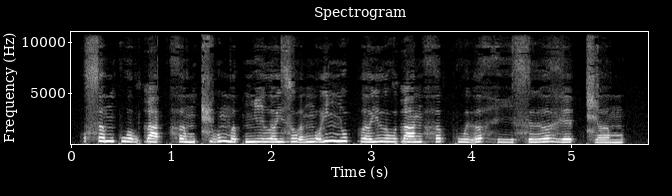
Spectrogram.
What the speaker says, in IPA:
s ə˧ m k w o̰˧˨ w ɗ a˨˩ k̚ h ə˧˩ m t͡ɕ ṵ˧˥ m ə˨˩ p̚ ɲ i˧ l ə˧ j z ṵ˧˨ ə̯ ŋ o̰˧˥ j ɲ u˦˥ k̚ l ə˨˦ j l u˧ ɗ a˧ ŋ h ə˦˥ p̚ k w ɨ̰˧˥ ə̯ h i̤˨˩ s ɨ˨˦ ə̯ ɣ e˦˥ p̚ t͡ɕ ə˧ m

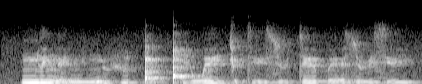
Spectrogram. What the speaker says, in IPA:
ɲ ə˥ j n e˩ j n i˩ ŋ y˧ ç y˥ ǃ y˩ ǃʰ i˥ w e˥ j ɟ ə˩ tʲ ə˩ j z y˩ t e˥ p e˧ z y˥ sʲ ə˥ j

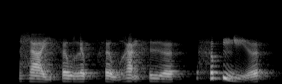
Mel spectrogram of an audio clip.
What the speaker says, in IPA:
z aː˨˩ j h ə˨˩ w l ə˨˩ p̚ h ə˧˩ w ɣ a̰˧˨ ŋ h ɨ˨˩ ə̯ | h ə˦˥ p̚ ɲ i˧˩˨ ə̯

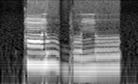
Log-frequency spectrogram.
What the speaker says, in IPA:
k ɔ̃˦ ɾ u˦˨ b o˨ n o˧

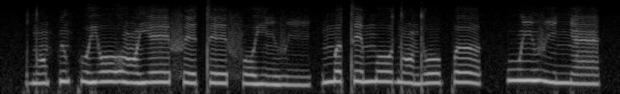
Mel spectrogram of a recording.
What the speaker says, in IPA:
d ɔ̃˨ p ĩ˦ kʷ ə˧ j oː˦ ɣ ɔ̃˨˦ j eː˦ f e˧ t eː˧ f o˧ j ĩ˨ v i˨ | m ə˦ t e˦ m oː˦ d ɔ̃˨ d oː˧ p ə˦˨ | w ĩ˦ v i˨ ɲ ɛ̃˨

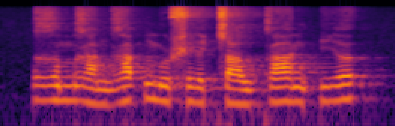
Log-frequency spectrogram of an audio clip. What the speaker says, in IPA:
ɣ ə˧ m ɣ a˨˩˨ ŋ ɣ a˦˥ k̚ m u˨˩ ʂ i˨˩ ə̯ c a˨˩ w k aː˧ ŋ ʔ i˧˥ ə̯

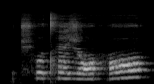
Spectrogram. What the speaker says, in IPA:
t͡ʃʰ ʊ tʰ ɛ ʒ ɔ h ɔ

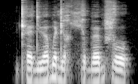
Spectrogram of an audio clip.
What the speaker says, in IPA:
ʈʰ ɛ d y ɐ̯ b ə ɖ i χ ç ə b œ b ɕ o

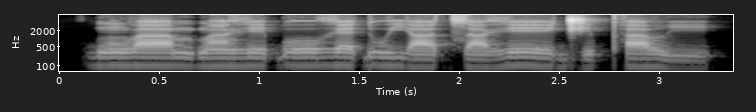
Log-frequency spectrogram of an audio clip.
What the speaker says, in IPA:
ɡʷ ũ˨ β aː˨ m b ã˨ ɣ e˨ ɓ oː˦ ɣ ɛ˦˨ ɗ u˦ j a˨ t͡s a˨ ɣ eː˦˨ d͡ʒ ɪ˨ pʰ a˦ β i˨

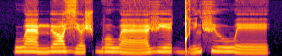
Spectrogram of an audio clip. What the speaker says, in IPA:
w æ˦˨ mʲ ɒː˦ zʲ ɒ˨˥ ʃ b o˦ w æː˨˩˦ vʲ eː˦ ɡ͡ǃ i˨˥ lʲ fʲ uː˦ w eː˨

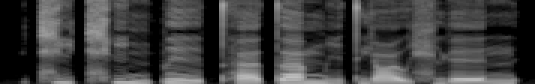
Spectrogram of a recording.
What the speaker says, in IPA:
t͡ɕ i˥˨ t͡ɕʰ i˥˨ ŋ p e˥˨ ɪ̯ t̪ʰ ä˨˦ t̪ ä˦ m i˨˦ t̪ j ɑ˨˩ ʊ̯ ɕ ɥ ɛ˨˦ n

